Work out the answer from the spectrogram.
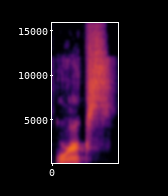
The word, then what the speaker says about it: Oryx: um love my practice management software which is orex o r YX um I spell it when I first started everyone's like excuse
